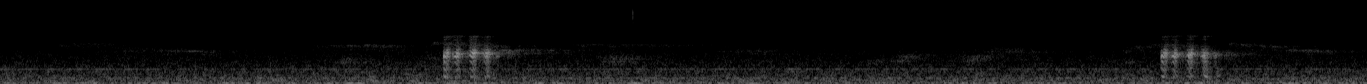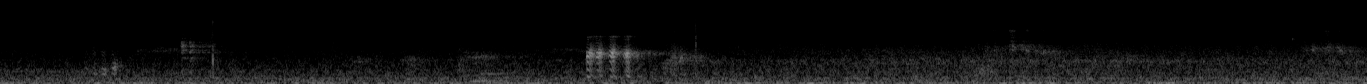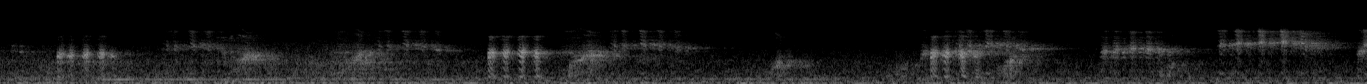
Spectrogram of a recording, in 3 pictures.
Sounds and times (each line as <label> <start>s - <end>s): night frogs 0.0s - 16.2s
night frogs 17.1s - 25.3s
night frogs 26.4s - 41.0s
